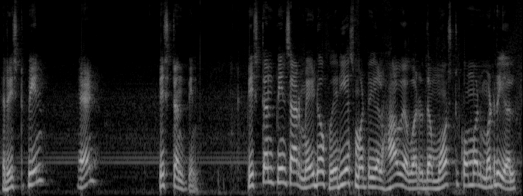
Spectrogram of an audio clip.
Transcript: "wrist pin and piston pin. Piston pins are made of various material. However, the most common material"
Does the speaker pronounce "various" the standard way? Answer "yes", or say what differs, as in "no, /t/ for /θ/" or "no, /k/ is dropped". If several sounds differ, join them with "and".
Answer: yes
